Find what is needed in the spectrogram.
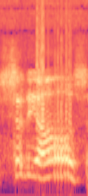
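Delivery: high, loud jeer; shouting. A narrator's reading. Tinkerbell mocks Tootles before darting into hiding, shouting. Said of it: "Tinkerbell shouted".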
